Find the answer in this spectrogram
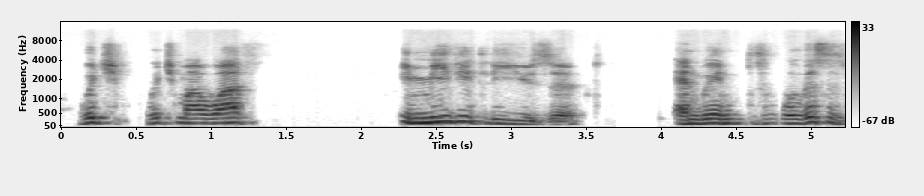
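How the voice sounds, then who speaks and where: A man's voice comes across dark and mellow, somewhat breathy. He speaks at a moderate pace with a fairly high pitch. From South Africa, Port Elizabeth; South Africa. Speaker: interviewer and radio host; interviewer, radio host. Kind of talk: casual interview chat. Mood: warm, jokey, anecdotal. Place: home room. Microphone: video call.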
